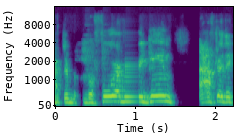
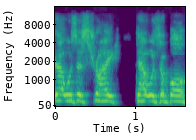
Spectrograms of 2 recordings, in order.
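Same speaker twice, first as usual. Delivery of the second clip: mock loud yelling dad voice, calling out; 3 semitones higher than usual. Retelling a dad yelling at the umpire: imitating a dad yelling. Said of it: "he's yelling at the umpire".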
